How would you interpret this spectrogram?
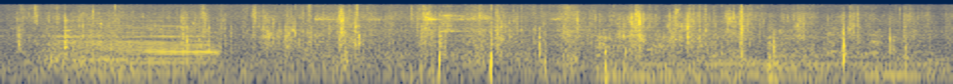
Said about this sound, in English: The product of the hundreds of cows to our right.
